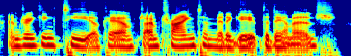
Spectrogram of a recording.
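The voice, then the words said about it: Congested voice from a cold. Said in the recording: “I have a little cold. I warned you. So if anybody thinks that I sound weird,”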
